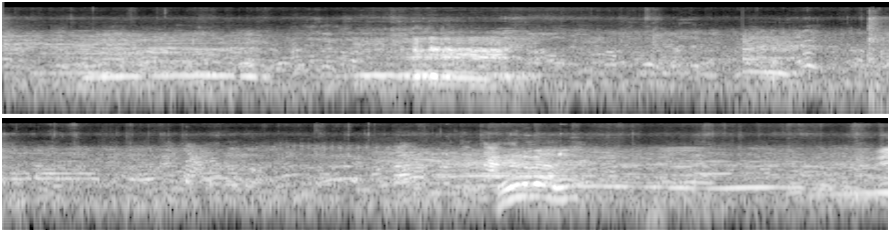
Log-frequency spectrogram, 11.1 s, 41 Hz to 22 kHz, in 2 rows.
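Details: Friesian and cross-breed cattle, bulls and calves, at the Aftabganj cattle market in Dinajpur on Saturday 18 February; scattered short moos and bellows rise and fall over steady crowd chatter and market noise.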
